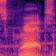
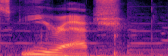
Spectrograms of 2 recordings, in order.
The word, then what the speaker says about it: scratch: Also, it's pronounced scratch, not ski-ratch.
